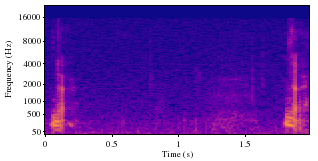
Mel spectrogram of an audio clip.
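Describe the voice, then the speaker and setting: A woman's voice: extremely slow, dark tone, no echo. A woman live streamer chatting casually with her viewers in a soothing voice, playfully answering comments and firmly saying no. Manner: chatty and playful, breaking into firm repeated no's.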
